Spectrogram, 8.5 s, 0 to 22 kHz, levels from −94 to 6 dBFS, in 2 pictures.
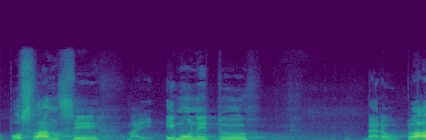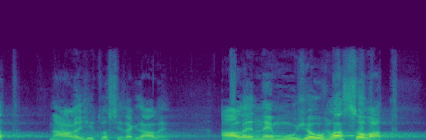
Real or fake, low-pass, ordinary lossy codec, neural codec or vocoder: fake; 14.4 kHz; AAC, 64 kbps; vocoder, 44.1 kHz, 128 mel bands every 256 samples, BigVGAN v2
